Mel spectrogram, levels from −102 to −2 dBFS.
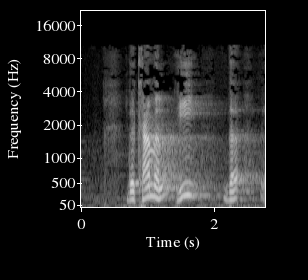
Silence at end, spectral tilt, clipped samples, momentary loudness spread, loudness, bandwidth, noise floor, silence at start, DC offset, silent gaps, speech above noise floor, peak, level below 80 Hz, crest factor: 0 s; -5 dB/octave; under 0.1%; 15 LU; -26 LUFS; 11 kHz; -57 dBFS; 0.7 s; under 0.1%; none; 31 dB; -8 dBFS; -60 dBFS; 20 dB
